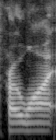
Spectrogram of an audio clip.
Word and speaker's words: Prowant: But we were laughing about your name, Prowant, and it's like I guess I couldn't pronounce it when I first met you, and it was like it's pretty simple. It's 2 words, and Anthony was like,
